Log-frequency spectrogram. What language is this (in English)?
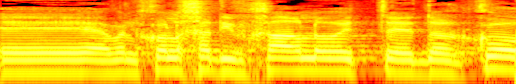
Hebrew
